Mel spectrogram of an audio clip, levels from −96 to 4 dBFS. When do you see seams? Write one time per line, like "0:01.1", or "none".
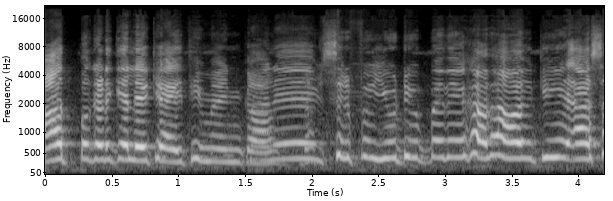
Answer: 0:01.7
